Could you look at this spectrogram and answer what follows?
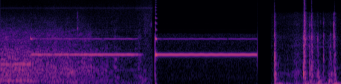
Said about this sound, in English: Please leave a message at the beep.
